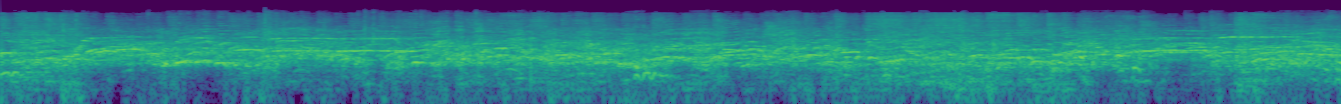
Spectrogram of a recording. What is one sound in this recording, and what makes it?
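A crowd of children shouts and cheers loudly in a noisy hall.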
